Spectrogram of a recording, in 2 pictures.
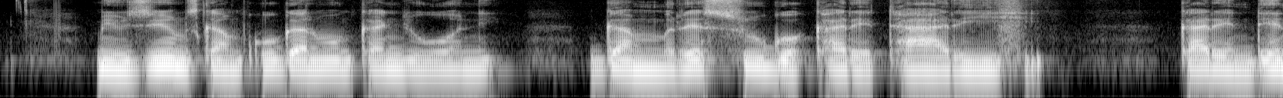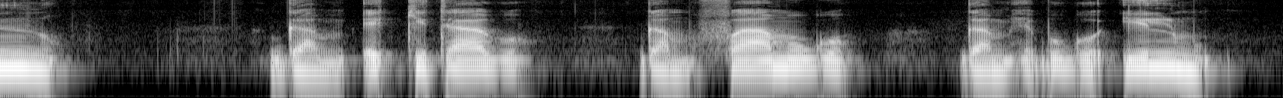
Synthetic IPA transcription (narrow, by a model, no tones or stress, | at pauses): miwziumskamkuːɡalmunkaɲd͡ʒuwoni | ɡamɾesːuɡɔkʰaɾɛtʰaːɾiːhḭ | kaɾɛndenːu | ɡamekːitaːɡɔ | ɡamfaːmuɡɔ | ɡamheɓuɡɔ̰ʔilmu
